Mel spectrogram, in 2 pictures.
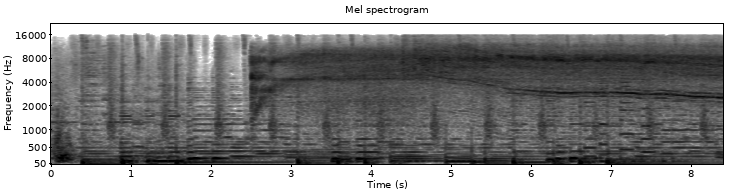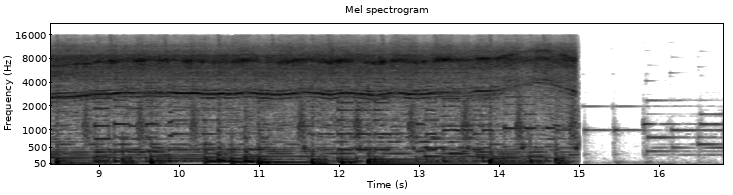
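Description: Four-inch angle grinder with a flap disc grinding leftover bracket weld off a steel Jeep frame: a loud high-pitched whine starts a couple of seconds in, sinks in pitch as the disc is pressed into the metal, and climbs again near the end before cutting off suddenly. Music with a drum beat plays under it.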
